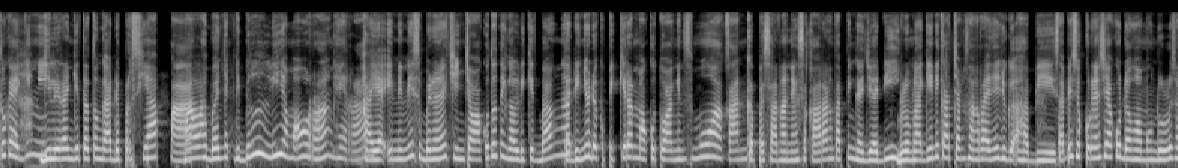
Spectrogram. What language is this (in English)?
Indonesian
